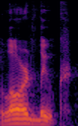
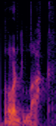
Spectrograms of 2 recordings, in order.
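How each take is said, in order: First: The name has a long 'oo' vowel. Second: The name has a short 'uh' vowel. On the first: The speaker calls it right. "there's a guy named Lord Luke" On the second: The speaker calls it wrong. "I called him Lord Luck"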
